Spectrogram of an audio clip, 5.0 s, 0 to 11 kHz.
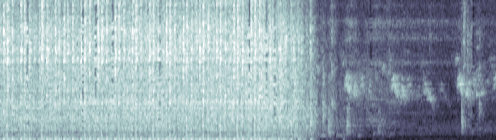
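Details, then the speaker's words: Harley-Davidson Sportster XL1200R cold start next day after ZX1 Extralube and a ride, battery fully charged: loud uneven V-twin thumping about three beats a second, briefly, then dies away; stuttering unchanged by the additive. "Right, well, I reckon that sounds exactly the same."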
